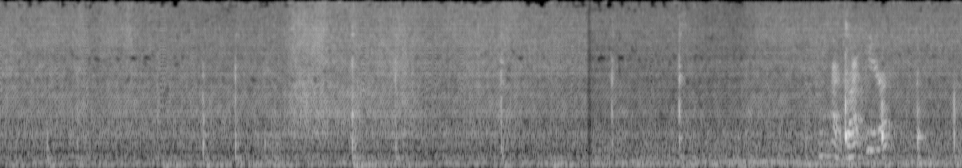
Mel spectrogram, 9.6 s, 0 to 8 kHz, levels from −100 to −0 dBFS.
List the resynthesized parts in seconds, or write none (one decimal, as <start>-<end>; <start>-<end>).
0.0-9.6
